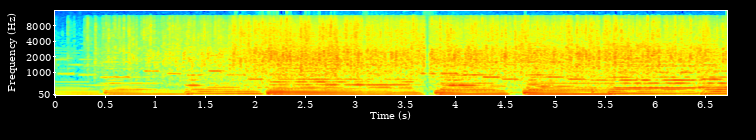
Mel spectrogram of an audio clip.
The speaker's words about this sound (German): Ah, Applaus an die Technik. Toller, toll. Super, vielen Dank.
